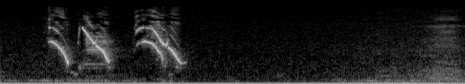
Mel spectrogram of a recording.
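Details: Two loud whistled calls from a common hill myna gathering its flock, each rising briefly then dropping steeply with a wavering, slightly buzzy edge, followed by near silence with low hum.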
